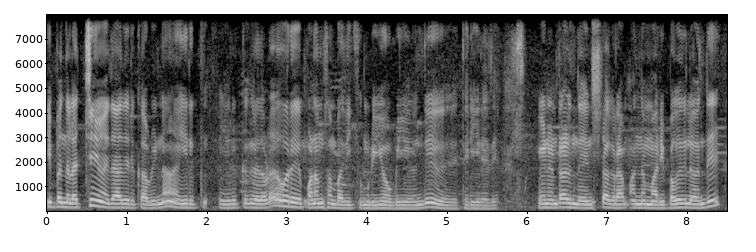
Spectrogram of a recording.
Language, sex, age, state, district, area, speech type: Tamil, male, 60+, Tamil Nadu, Mayiladuthurai, rural, spontaneous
